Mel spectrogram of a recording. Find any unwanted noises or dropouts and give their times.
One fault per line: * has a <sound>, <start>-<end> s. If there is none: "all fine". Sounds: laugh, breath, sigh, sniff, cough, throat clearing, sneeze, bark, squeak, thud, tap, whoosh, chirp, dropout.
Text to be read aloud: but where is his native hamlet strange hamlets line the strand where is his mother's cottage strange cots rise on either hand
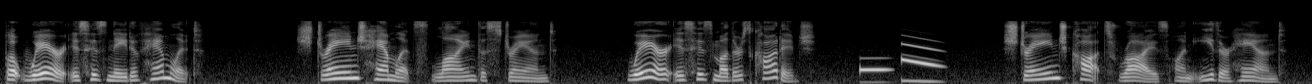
* has a chirp, 8.6-9.5 s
